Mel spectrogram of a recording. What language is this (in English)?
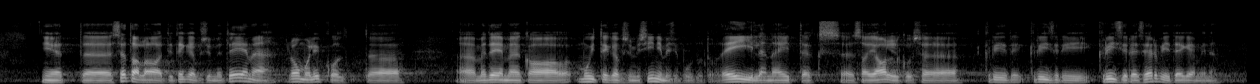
Estonian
